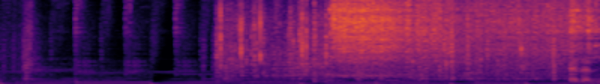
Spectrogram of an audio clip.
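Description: Background music, then from about two seconds in a hand stirring dry brown rice grains in a cooking pot, a steady rustling.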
